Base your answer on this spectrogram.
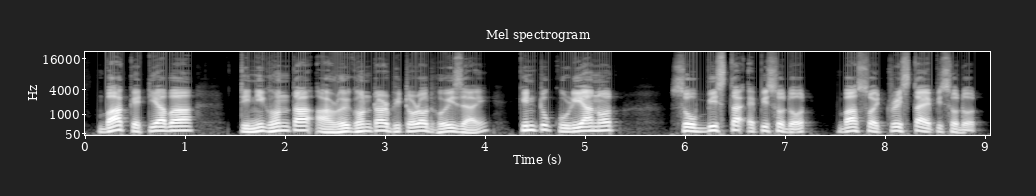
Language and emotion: Assamese, neutral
